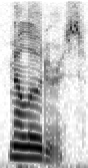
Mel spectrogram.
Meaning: 1. Having a bad odor 2. Highly improper
- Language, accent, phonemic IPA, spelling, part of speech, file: English, US, /ˌmælˈoʊ.də.ɹəs/, malodorous, adjective, En-us-malodorous.ogg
